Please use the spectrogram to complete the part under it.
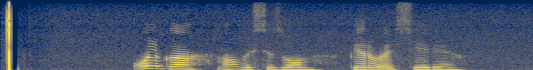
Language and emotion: Russian, sad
